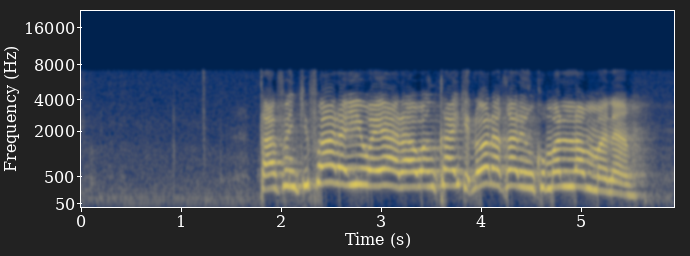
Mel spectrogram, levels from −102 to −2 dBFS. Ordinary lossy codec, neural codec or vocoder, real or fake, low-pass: none; none; real; 7.2 kHz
